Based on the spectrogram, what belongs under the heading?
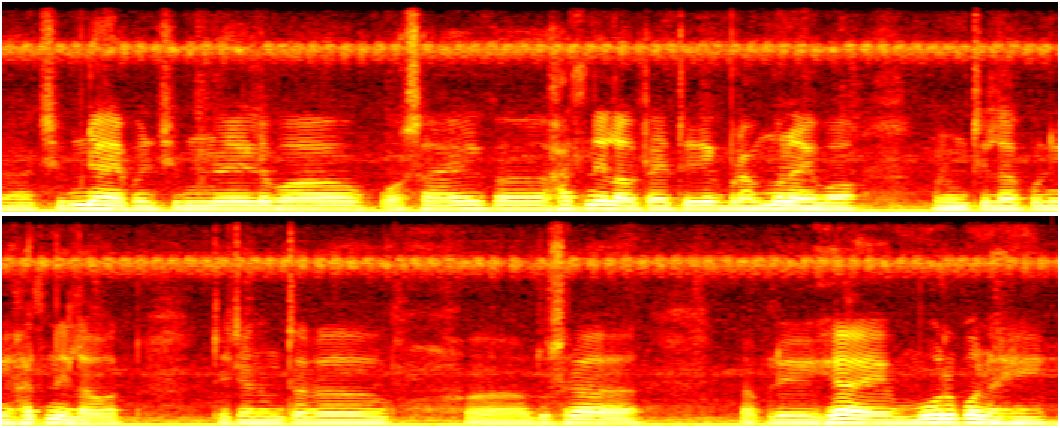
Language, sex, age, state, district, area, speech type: Marathi, male, 45-60, Maharashtra, Amravati, rural, spontaneous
